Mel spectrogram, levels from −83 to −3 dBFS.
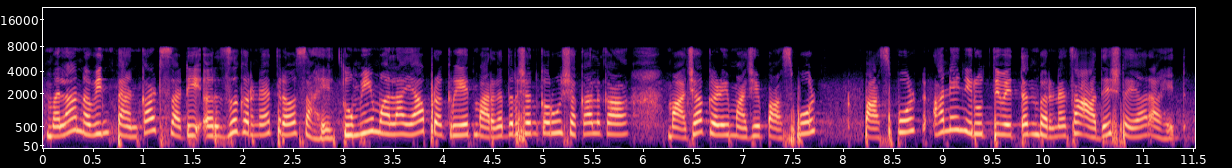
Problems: constant background noise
